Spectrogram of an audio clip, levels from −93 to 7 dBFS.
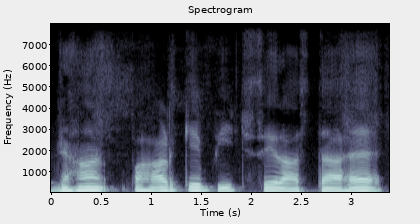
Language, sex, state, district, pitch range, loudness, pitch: Hindi, male, Jharkhand, Ranchi, 120-135 Hz, -13 LUFS, 130 Hz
